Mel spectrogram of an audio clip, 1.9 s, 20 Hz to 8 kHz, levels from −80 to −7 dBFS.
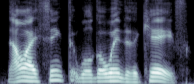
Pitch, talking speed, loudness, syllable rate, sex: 130 Hz, 280 wpm, -17 LUFS, 5.7 syllables/s, male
